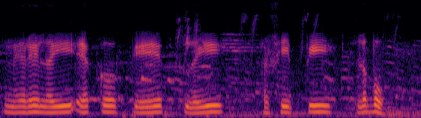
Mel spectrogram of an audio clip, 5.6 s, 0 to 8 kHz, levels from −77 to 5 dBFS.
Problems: constant background noise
